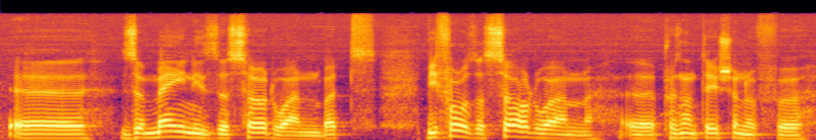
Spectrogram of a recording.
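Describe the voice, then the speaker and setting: Delivering an academic lecture from a university lectern, this middle-aged Frenchman has a warm, mid-range voice. As a guest lecturer, he frequently pauses and repeats himself while hunting for words.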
